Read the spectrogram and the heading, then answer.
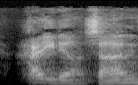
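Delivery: acted, very loud, high, delighted and overjoyed. Retelling how a father greeted his son: imitating a grinning, happy greeting. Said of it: "he was smiling, grinning".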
